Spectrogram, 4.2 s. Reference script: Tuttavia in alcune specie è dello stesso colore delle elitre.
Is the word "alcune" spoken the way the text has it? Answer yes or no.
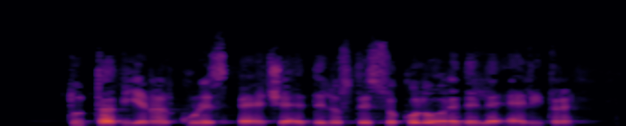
yes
